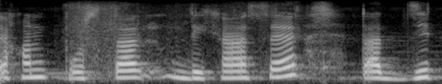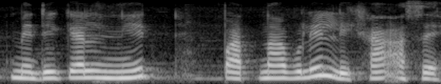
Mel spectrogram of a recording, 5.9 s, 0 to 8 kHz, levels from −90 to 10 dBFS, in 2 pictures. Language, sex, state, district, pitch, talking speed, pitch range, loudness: Assamese, female, Assam, Sonitpur, 230 Hz, 110 wpm, 220-245 Hz, -15 LUFS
